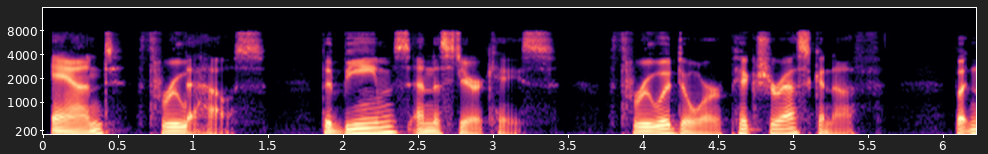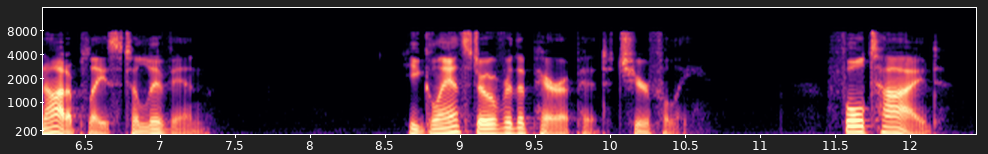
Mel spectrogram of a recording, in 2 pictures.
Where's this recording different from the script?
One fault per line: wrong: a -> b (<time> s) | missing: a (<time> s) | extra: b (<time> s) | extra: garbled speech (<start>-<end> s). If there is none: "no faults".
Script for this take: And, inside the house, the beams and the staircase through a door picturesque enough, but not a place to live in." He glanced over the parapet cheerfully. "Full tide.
wrong: inside -> through (0.7 s)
